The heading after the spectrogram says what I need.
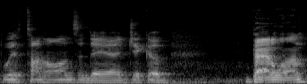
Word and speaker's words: Batalon: And then we have the main returning cast of the Tom Holland group with Tom Holland, Zendaya, Jacob Batalon. Not Battalion.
